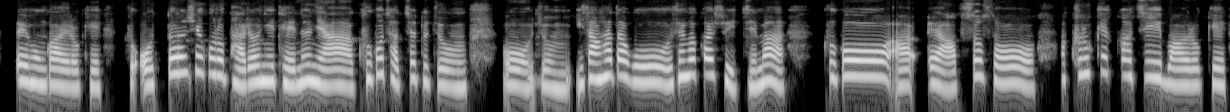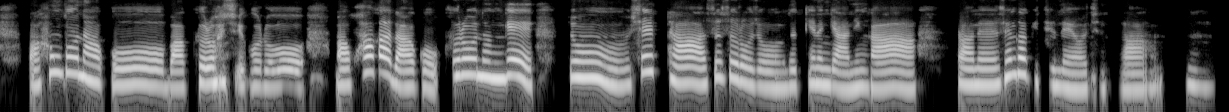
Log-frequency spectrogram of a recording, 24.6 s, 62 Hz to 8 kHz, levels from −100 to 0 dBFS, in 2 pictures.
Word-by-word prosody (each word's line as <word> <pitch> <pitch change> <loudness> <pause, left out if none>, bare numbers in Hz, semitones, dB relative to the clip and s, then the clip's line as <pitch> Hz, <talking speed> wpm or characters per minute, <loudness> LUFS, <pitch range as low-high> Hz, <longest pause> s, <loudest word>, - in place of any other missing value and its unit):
네 245 -1 +2
뭔가 210 -3 +2
이렇게 185 0 -3 0.3
그 - - -2
어떤 210 - +3
식으로 330 -3 +1
발현이 230 +4 +3
되느냐 205 -3 +2
그거 265 +5 0
자체도 240 -1 -3
좀 190 -3 -2 0.4
어 195 -3 +1
좀 185 -4 -3
이상하다고 230 -3 +2
생각할 310 +4 +2
수 270 -6 -5
있지만 195 +4 +1 0.4
그거 290 0 +4
아 200 - +2 0.2
예 215 - +3
앞서서 220 - 0 0.2
아 255 - -5
'그렇게까지 310 -4 -3
막 200 -2 +2
이렇게 200 +1 -2 0.3
막 195 - -2
흥분하고 220 - 0
막 180 -1 0
그런 220 0 +2
식으로 190 -2 -3 0.3
막 200 - +2
화가 350 -1 +4
나고 185 -3 0
그러는 295 -3 +3
게 285 -7 +3 0.4
좀 260 -8 +2
싫다.' 225 - +1
스스로 260 -4 -2
좀 180 -2 -5
느끼는 205 +3 -3
게 195 - -3
아닌가라는 185 +3 -2
생각이 305 -3 0
드네요 180 -4 -3
진짜. 170 -1 -7 0.4
음. 190 -2 -10
215 Hz, 245 characters per minute, -22 LUFS, 195-275 Hz, 0.4 s, 그거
